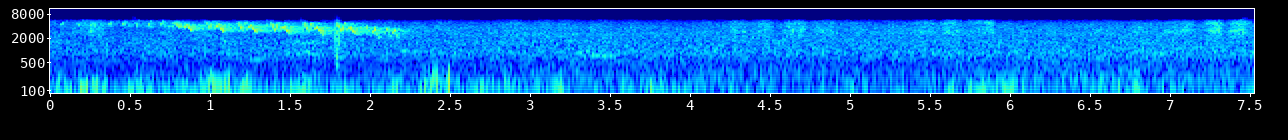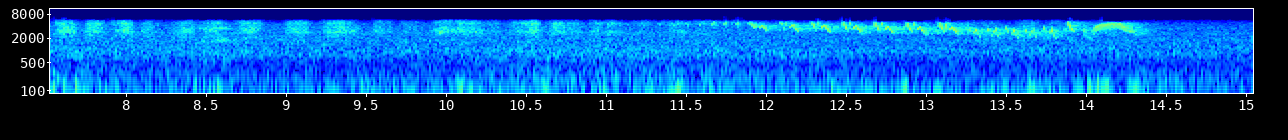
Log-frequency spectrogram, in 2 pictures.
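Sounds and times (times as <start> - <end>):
bird song falling in pitch: 0.5 - 2.3.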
